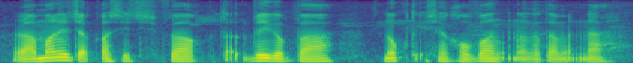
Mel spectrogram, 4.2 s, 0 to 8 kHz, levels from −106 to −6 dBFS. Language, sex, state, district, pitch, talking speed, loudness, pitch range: Garo, male, Meghalaya, West Garo Hills, 115 Hz, 115 wpm, -19 LUFS, 110-120 Hz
